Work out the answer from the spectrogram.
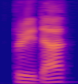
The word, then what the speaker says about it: ประฎาก: ถ้าเป็นหมู่บ้านกูย จะพูดได้ทั้งภาษากูยและภาษาเขมร แต่ถ้าเป็นหมู่บ้านเขมร จะพูดภาษากูยไม่ได้ หมู่บ้านนี้ ออกเสียงว่า เปรี๊ยะดั๊ก มีความหมายว่า นำพระมาใส่ หรือ หมายความถึงผลไม้ชนิดหนึ่ง ที่ชื่อว่า ประดั๊ก ผิดไปจากความหมายเดิม ที่หมายถึง บาราย ขนาดใหญ่ หมู่บ้านนี้มีที่ตั้งอยู่ในบารายเดิม บารายแห่งนี้ ขุดเป็นรูปสี่เหลี่ยมผืนผ้า มีความยาว 8 กม.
